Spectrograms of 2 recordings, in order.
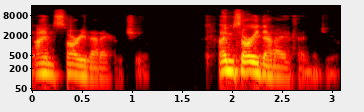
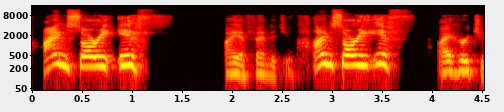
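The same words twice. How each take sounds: First: Lower, softer, genuine apology; mean it, own the hurt gently; sincere apology. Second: Higher, breezy deflecting apology that dodges blame; hollow non-apology. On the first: Shown as a demonstration. Trainer modeling a real apology to someone hurt, sincere and soft. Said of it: "That is an expression of empathy". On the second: Retold or imitated. Trainer mimicking people who dodge blame, offhand apology. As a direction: toss it off like a brush-off. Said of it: "Basically putting the onus back on them".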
